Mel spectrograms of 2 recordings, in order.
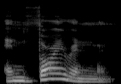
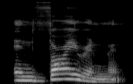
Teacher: On ne va donc pas dire environment ou environnement, mais bien environment. L'accent tombe sur le son vi, la deuxième syllabe.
